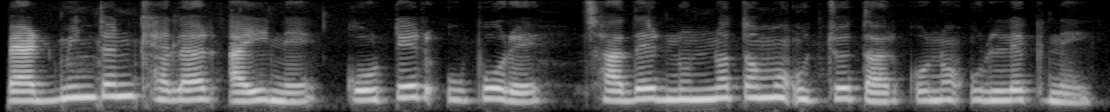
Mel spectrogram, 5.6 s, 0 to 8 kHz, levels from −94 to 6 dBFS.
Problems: constant background noise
